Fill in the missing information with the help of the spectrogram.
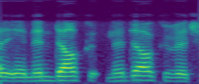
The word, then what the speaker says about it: Nedeljkovic: Did I pronounce it correctly? Because I've been butchering this for the last week. – Yeah, Nedeljkovic is good, or if you want to just say Ned, Ned's fine, too.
